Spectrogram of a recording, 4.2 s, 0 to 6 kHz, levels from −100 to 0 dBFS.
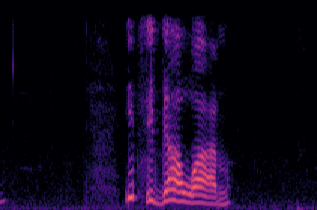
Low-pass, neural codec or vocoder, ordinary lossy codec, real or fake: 5.4 kHz; none; AAC, 32 kbps; real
